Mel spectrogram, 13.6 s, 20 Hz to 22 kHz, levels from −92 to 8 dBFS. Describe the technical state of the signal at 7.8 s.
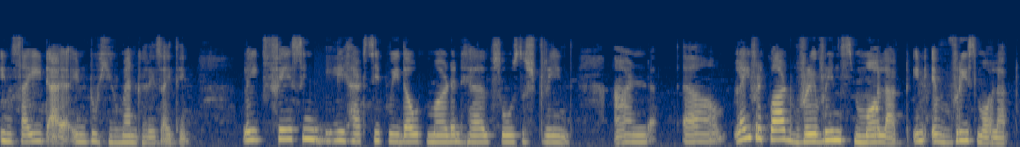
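At 7.8 s the speech carries low-delay AAC compression damage running through the whole clip: rough, grainy harmonics with noise filling the gaps between them. This is likely AAC-ELD at a low bitrate, around 32 kbps, whose short frames smear pitch detail. A spectrogram shows blurred harmonic lines and a thinned, patchy upper band.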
